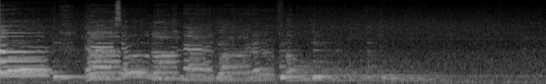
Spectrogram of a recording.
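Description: Ukulele and singing voices closing a folk song. A held sung note ends about a second in, the ukulele plays a few more notes, and a last ukulele chord rings and dies away by about nine seconds.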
